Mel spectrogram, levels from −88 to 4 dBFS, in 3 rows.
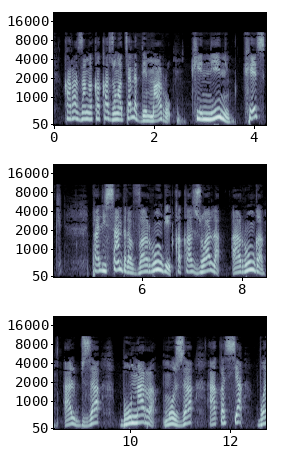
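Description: Speech with heavy, constant coding damage: the treble sounds hissy and grainy, voiced tones have a roughened edge, and nothing at all is present above 10.6 kHz. This is likely Vorbis compression at a low setting, consistent with a rate of around 30 kbps. The encoder has lowered its cut-off and quantised the remaining upper band so coarsely that detail there has turned into noise of similar energy. On a spectrogram this shows as a flat ceiling at 10.6 kHz with speckled, blotchy texture beneath it instead of clean harmonic lines. Pre-echo occurs at 2.75–2.77 s, 3.79–3.81 s and 8.67–8.69 s. Each time, a short hiss runs ahead of a sharp onset for about 22 to 26 ms, and the attack sounds softened. The transform spreads quantisation noise across its whole block, so noise sized for the loud onset also fills the quiet moment before it. On the waveform, a low fuzzy smear appears just before each transient. 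On a spectrogram, a thin broadband haze leads the onset.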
